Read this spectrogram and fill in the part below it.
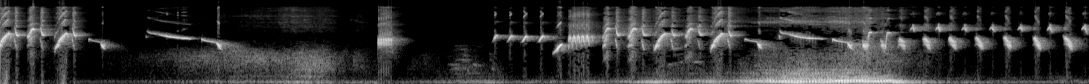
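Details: Asian pied starling producing bursts of sharp descending whistles and rapid rhythmic chirps over a steady low rumbling background noise.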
